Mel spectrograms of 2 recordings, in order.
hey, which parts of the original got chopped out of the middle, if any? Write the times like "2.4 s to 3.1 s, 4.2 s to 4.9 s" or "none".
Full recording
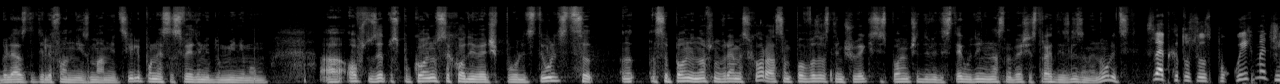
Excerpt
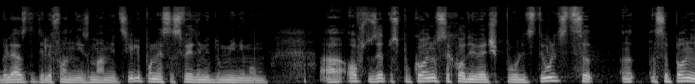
none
